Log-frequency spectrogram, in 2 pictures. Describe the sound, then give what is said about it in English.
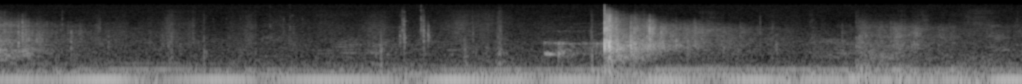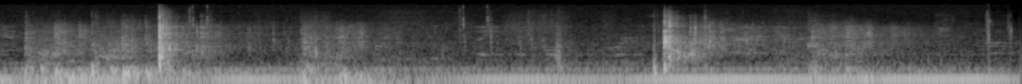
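Sharp pops of a baseball smacking into a glove as two pitchers play catch indoors, a few widely spaced, crisp cracks standing out over a steady low hum. “that was the sound of two of his pitchers playing catch indoors.”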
